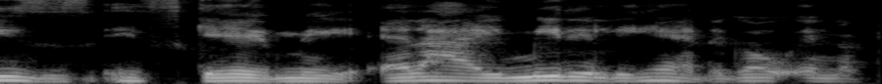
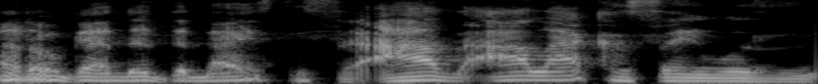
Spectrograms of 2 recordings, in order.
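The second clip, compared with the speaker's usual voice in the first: usual speaking voice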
